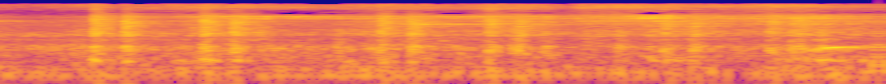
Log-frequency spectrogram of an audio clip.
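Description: Passenger train running on the track, heard from on board: wheels clattering over rail joints with a continuous rumble, and a brief squeal near the end.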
